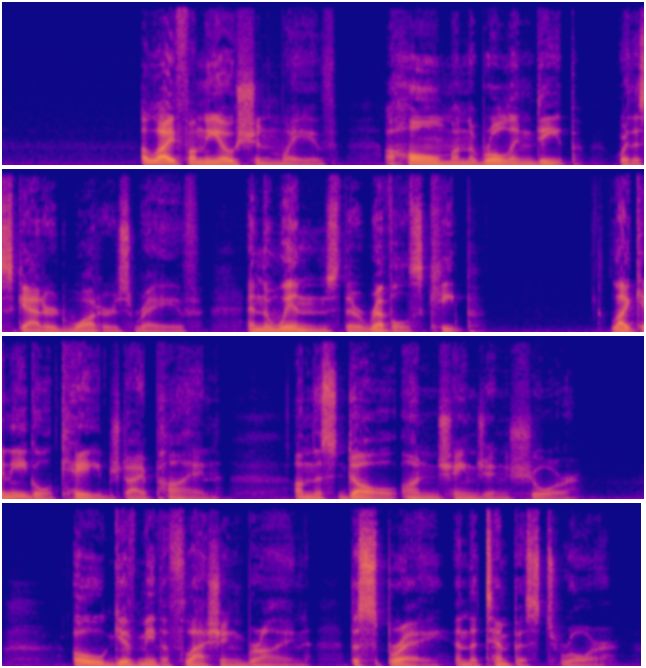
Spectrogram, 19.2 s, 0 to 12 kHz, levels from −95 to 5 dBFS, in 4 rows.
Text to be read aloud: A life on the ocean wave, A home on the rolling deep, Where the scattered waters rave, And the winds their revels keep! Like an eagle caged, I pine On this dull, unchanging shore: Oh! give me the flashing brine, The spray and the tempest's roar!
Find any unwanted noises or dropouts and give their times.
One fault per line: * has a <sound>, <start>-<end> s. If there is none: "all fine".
all fine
